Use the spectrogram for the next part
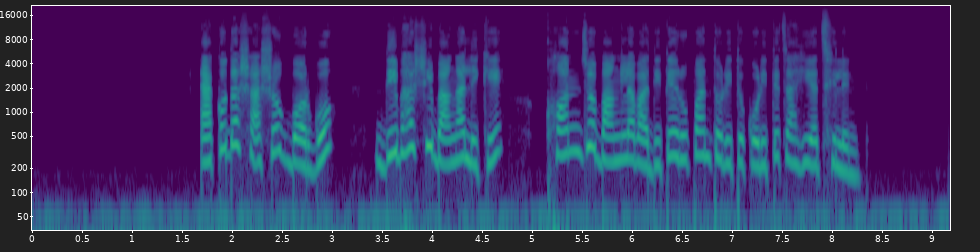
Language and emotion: Bengali, neutral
